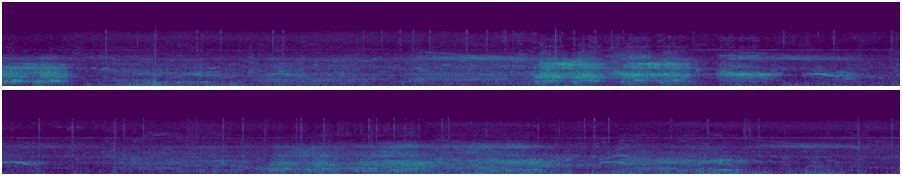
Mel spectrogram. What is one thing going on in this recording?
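Men, women and children talk and chatter nearby outdoors.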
